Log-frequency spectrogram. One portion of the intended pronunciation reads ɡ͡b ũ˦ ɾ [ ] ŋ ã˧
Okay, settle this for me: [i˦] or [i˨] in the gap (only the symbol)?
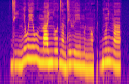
i˦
